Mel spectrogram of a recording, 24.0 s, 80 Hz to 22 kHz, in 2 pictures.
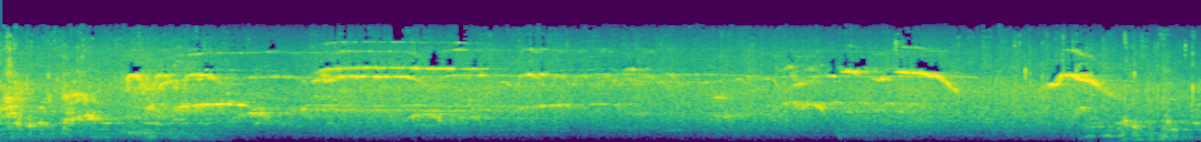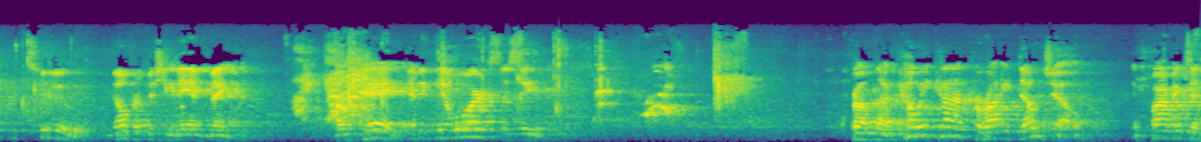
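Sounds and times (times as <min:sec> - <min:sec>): shouted cheers: 0:00.0 - 0:11.6
audience applauding: 0:00.0 - 0:13.0, 0:16.5 - 0:19.6
man's voice over loudspeaker: 0:11.0 - 0:14.7, 0:15.4 - 0:17.6, 0:20.5 - 0:24.0.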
